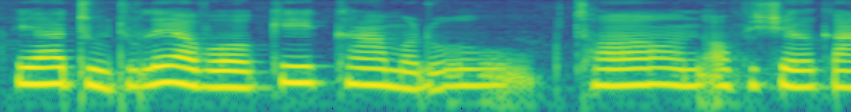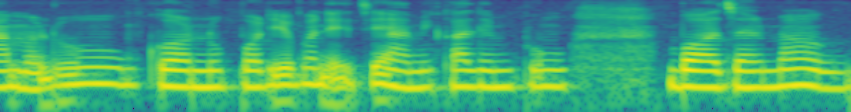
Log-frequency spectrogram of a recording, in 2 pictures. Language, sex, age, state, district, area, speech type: Nepali, female, 60+, West Bengal, Kalimpong, rural, spontaneous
